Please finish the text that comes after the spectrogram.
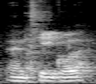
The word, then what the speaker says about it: Antigua: Well, you know, A-N-T-I-G-U-A? Antigua. It's Antigua. Antigua. So no so U. That's tricky. Okay. I know. I remember when my sister went there on vacation, and we thought it was Antigua, but then she got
